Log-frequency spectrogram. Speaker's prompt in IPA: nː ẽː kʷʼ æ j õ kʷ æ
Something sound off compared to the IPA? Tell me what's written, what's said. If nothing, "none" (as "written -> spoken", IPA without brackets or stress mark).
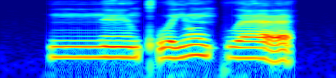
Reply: none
